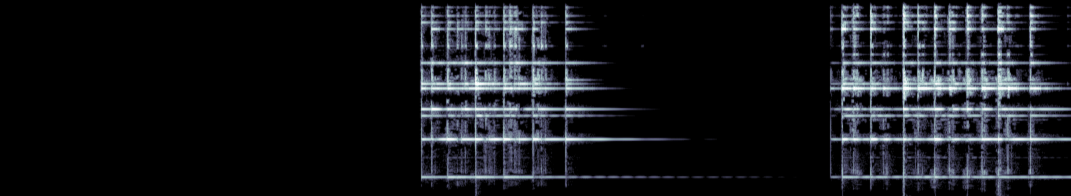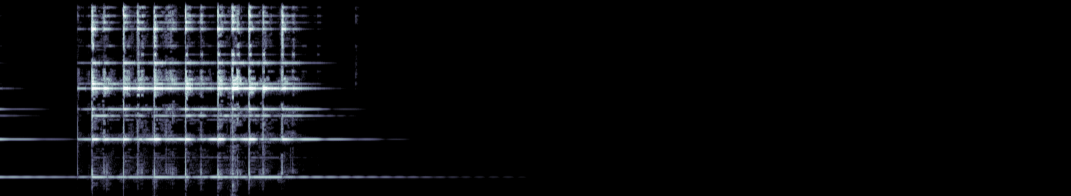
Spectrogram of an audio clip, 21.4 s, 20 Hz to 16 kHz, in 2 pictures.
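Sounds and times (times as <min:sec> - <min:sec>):
hand bell ringing: 0:04.2 - 0:06.2, 0:08.3 - 0:10.8, 0:11.5 - 0:14.3.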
